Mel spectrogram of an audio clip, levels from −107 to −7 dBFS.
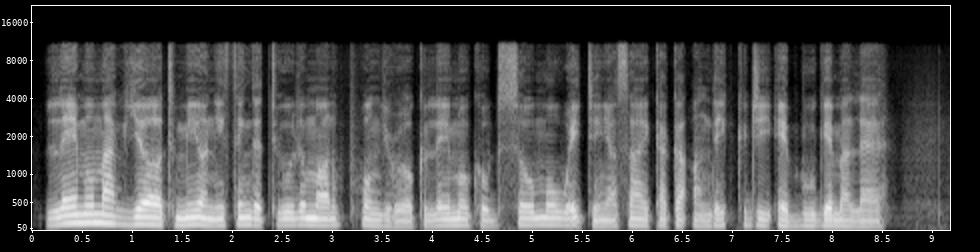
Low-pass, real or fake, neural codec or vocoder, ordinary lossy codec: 10.8 kHz; fake; codec, 16 kHz in and 24 kHz out, 0.4 kbps, LongCat-Audio-Codec, two codebook decoder; none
